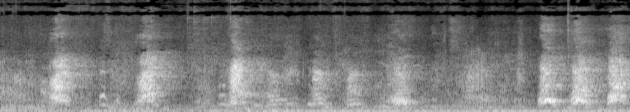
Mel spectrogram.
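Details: XL American Bully barking while being exercised, spaced single barks roughly once a second, then a quick triple at the end, over a steady low hum with voices mixed in.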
